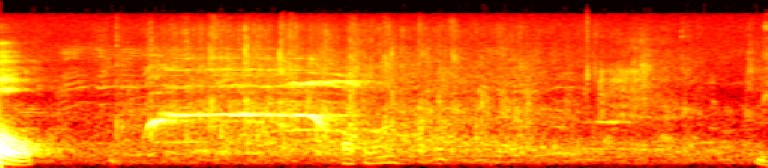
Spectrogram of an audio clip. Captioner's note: members of the audience cheering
